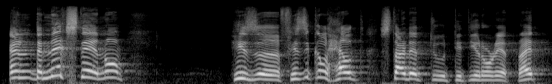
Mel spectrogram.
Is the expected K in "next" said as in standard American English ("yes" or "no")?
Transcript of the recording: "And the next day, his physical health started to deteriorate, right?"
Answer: yes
